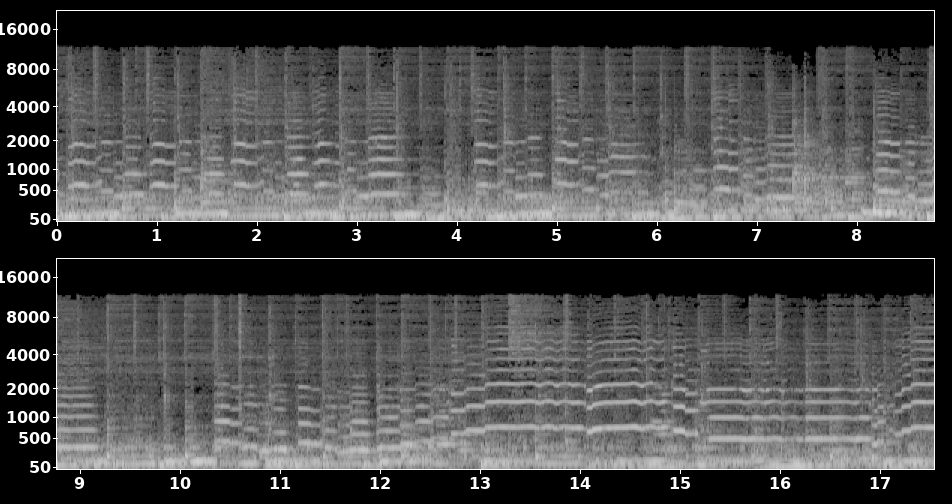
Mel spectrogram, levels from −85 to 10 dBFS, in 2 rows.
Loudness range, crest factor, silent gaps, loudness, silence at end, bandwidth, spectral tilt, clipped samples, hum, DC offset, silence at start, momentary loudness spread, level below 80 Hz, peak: 2 LU; 14 dB; none; -16 LUFS; 0 s; 12 kHz; -5.5 dB/octave; under 0.1%; none; under 0.1%; 0 s; 4 LU; -24 dBFS; -2 dBFS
